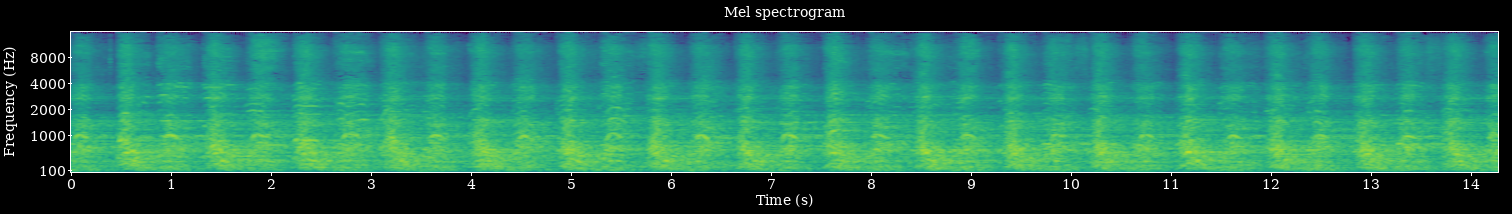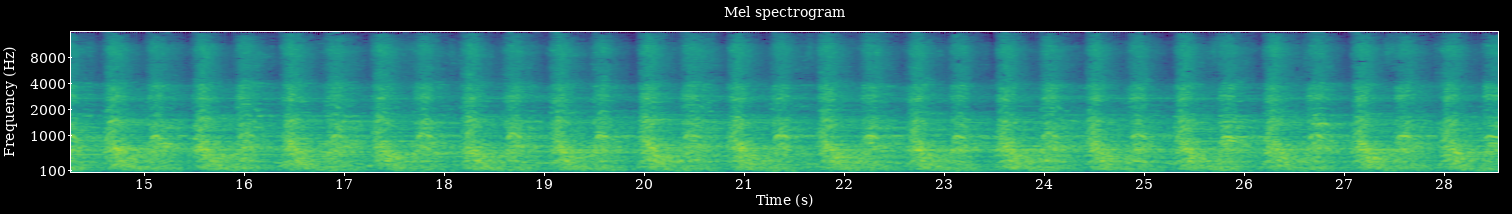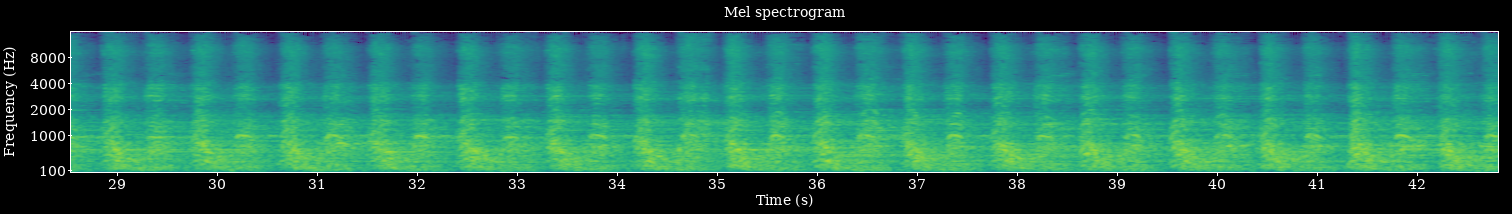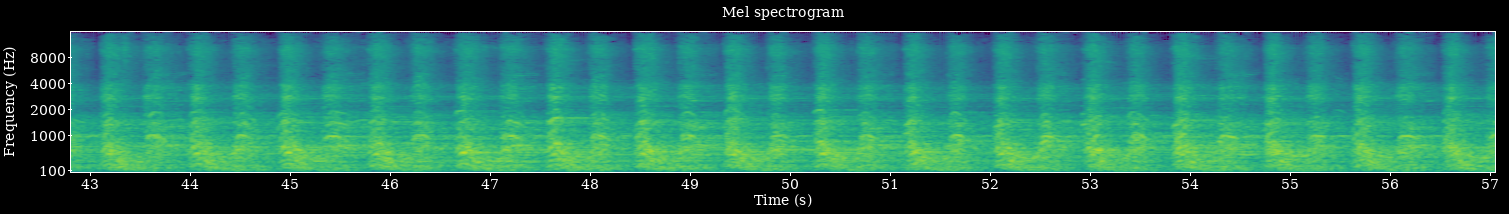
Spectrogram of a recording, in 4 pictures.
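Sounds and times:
men chanting in unison: 0.0s - 57.0s.

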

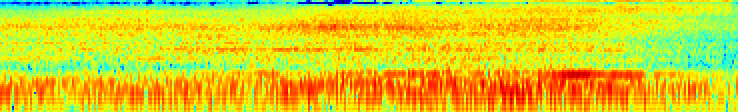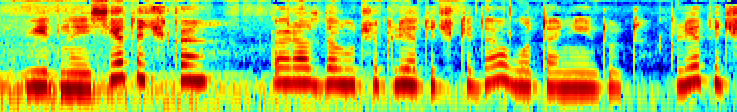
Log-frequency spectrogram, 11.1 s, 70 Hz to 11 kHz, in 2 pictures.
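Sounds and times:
low rumble with droning hum: 0.0s - 11.0s.

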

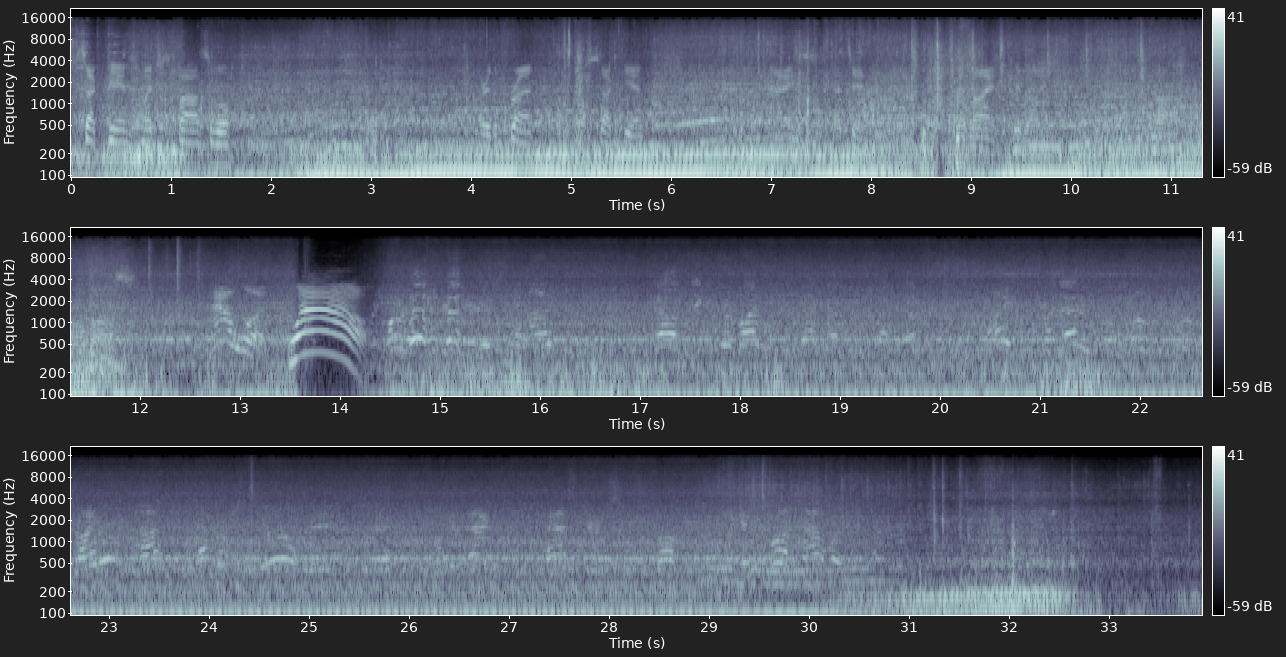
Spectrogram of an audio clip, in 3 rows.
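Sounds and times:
buggy engine running under load: 0.0s - 33.9s.

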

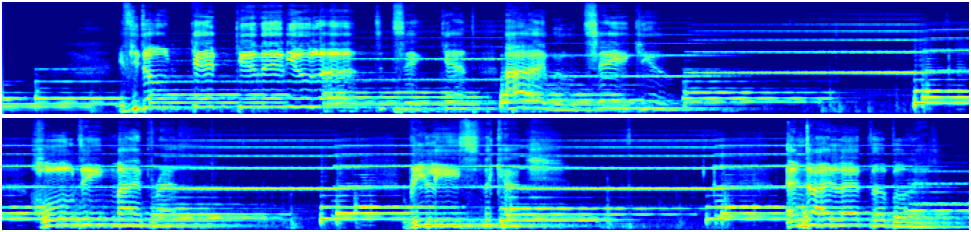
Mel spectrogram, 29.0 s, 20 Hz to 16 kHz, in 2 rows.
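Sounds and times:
piano-like keyboard chords: 0.0s - 29.0s.

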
